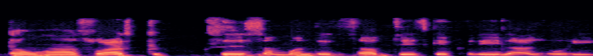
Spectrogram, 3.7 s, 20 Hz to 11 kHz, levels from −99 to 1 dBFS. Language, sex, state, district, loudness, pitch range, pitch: Chhattisgarhi, male, Chhattisgarh, Sarguja, -19 LUFS, 155-165 Hz, 160 Hz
